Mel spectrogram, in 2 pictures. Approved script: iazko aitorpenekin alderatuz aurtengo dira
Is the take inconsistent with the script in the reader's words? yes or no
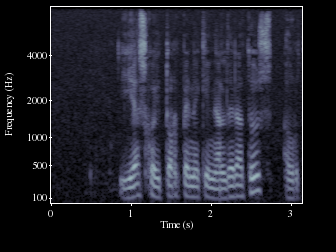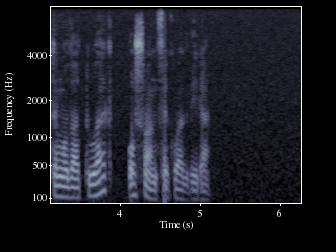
yes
